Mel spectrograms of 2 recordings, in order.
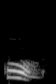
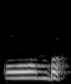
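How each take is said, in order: First: The word ends on the m sound. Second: A b sound is heard at the end. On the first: The speaker calls it right. "हम कहते हैं कोम्ब" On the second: The speaker calls it wrong. "कोम्ब हम ऐसे नहीं कहते"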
